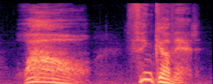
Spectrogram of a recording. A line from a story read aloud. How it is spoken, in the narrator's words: Bud gasped excitedly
